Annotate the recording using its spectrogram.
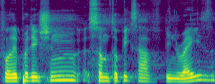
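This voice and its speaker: With a French accent, the speaker shows ordinary pitch variation. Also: man. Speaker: think tank group moderator. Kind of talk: conference summary presentation.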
